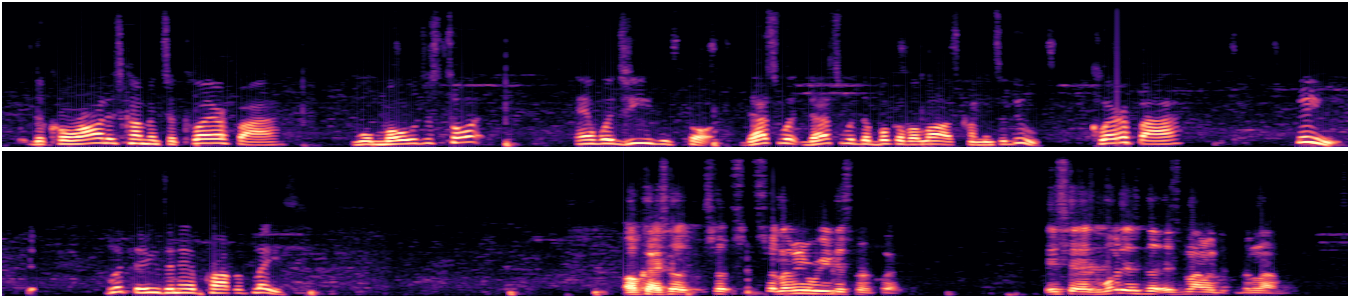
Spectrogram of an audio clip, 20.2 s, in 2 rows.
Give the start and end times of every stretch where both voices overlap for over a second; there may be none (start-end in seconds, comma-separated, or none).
none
